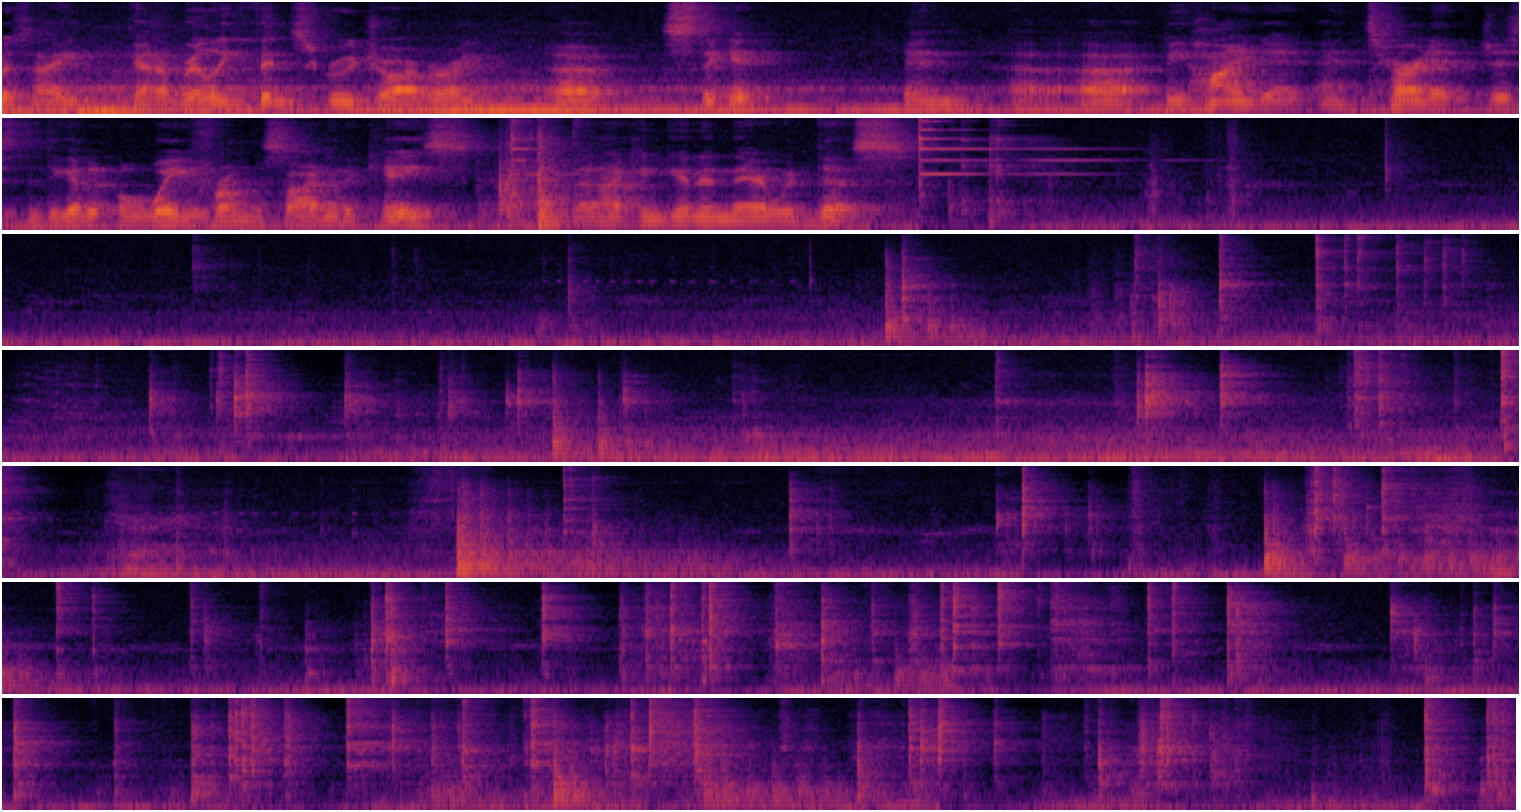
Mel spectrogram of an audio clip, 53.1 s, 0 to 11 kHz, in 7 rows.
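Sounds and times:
steel tools clinking on metal: 12.1s - 13.6s.

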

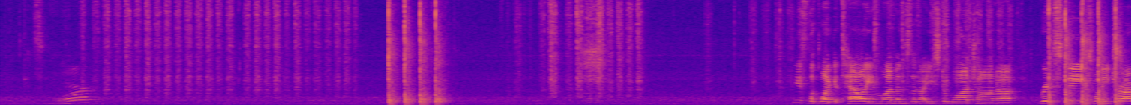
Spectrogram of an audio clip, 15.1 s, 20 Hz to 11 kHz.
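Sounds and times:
lemon grated on a zester: 9.9s - 13.6s.

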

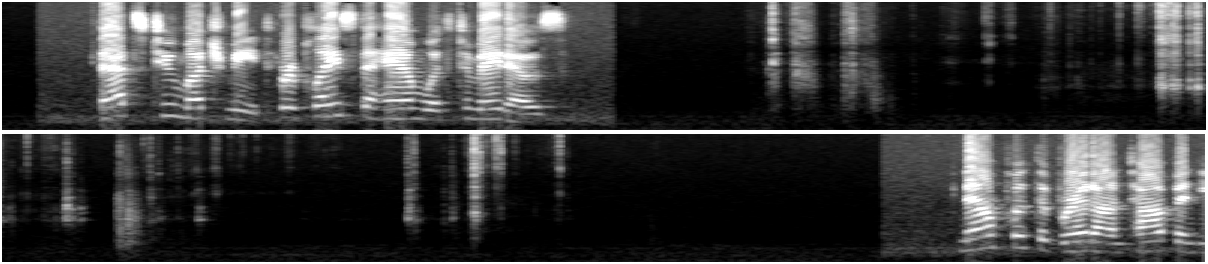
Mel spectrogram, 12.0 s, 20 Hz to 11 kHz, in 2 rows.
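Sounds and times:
plastic toy pieces clicking: 5.6s - 7.2s, 8.0s - 8.9s.

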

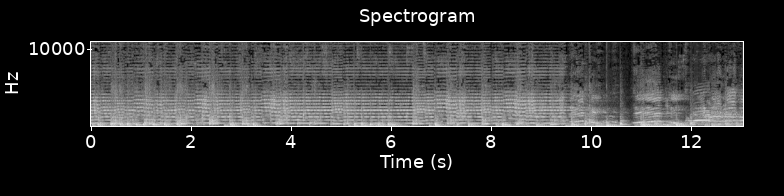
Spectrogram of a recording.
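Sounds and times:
reedy harmonium-like melody: 0.0s - 10.6s
barrel drum: 0.0s - 13.0s
person singing: 9.3s - 13.0s.

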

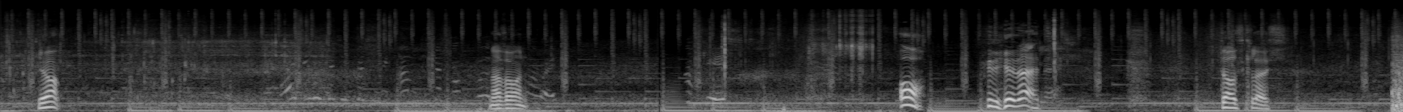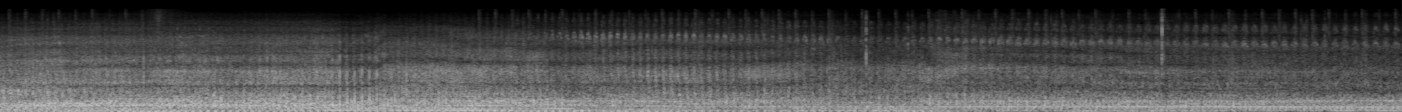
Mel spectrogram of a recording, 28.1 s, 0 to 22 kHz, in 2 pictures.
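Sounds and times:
helicopter rotors chopping: 0.0s - 7.3s, 13.6s - 28.0s.

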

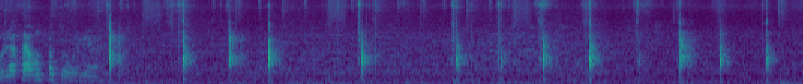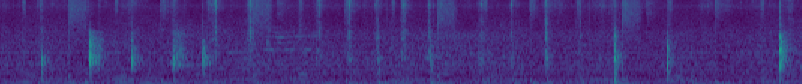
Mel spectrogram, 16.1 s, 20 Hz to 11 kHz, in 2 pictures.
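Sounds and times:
knife chopping on wooden board: 1.0s - 14.9s, 15.7s - 16.0s.

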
